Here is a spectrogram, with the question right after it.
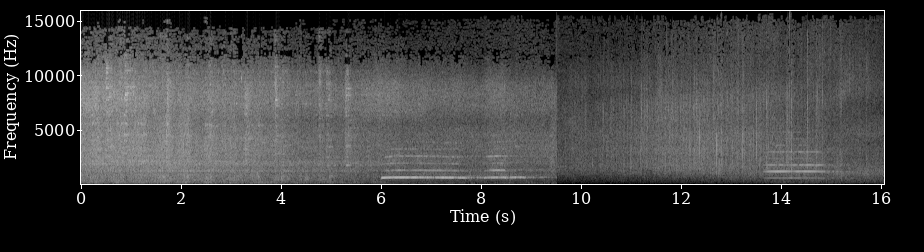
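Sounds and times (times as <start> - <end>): steady hiss: 0.0 - 16.0
locomotive horn greeting: 6.0 - 9.5, 13.6 - 15.3
train horn: 6.0 - 9.5, 13.6 - 15.4.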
